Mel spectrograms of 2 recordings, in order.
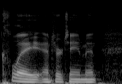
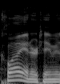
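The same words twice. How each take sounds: First: The first word sounds like 'clay'. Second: The first word does not sound like 'clay'. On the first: The speaker calls it right. "as though it was the material you make pots out of" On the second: The speaker calls it wrong. "It's not"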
